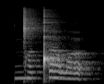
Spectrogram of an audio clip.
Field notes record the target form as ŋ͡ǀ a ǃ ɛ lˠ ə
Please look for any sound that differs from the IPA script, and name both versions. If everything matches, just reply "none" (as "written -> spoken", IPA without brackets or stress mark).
a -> ɐ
